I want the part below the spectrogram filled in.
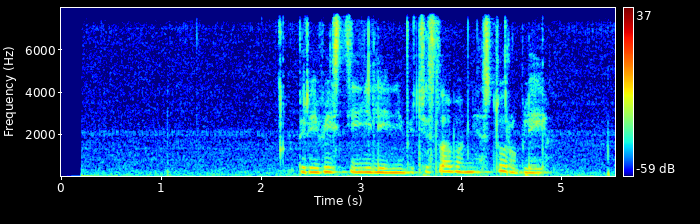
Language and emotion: Russian, neutral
